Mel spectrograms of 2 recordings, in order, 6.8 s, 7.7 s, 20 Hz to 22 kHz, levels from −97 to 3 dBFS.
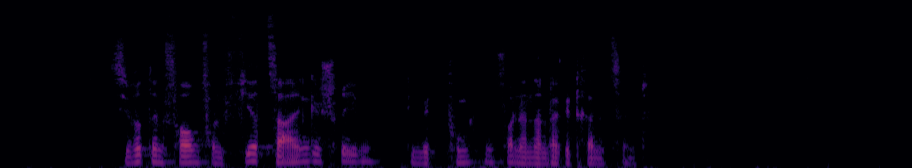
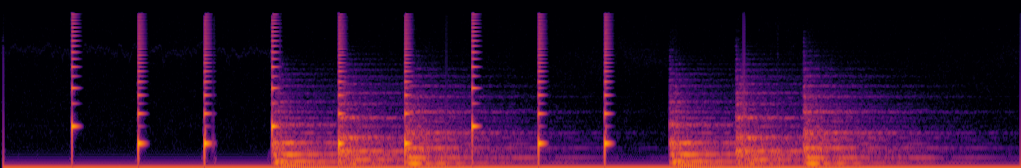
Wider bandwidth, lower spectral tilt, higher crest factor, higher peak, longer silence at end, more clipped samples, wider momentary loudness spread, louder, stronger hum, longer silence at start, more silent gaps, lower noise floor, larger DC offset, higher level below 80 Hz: about the same, 15.5 kHz vs 16.5 kHz; about the same, -5 dB/octave vs -4.5 dB/octave; about the same, 26 dB vs 22 dB; second, -42 dBFS vs -10 dBFS; first, 1.5 s vs 0.65 s; neither; about the same, 8 LU vs 9 LU; second, -64 LUFS vs -31 LUFS; neither; first, 0.85 s vs 0 s; neither; first, under -90 dBFS vs -68 dBFS; second, under 0.1% vs 2%; second, under -90 dBFS vs -48 dBFS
